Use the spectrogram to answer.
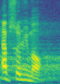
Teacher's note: Or, ce n'est pas vrai, on ne dit pas B, on dit P.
